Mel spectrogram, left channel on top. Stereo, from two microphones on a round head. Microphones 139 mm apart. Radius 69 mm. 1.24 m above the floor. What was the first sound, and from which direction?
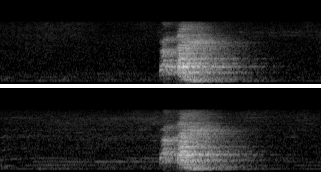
A sneeze, 50° left (ahead or behind).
